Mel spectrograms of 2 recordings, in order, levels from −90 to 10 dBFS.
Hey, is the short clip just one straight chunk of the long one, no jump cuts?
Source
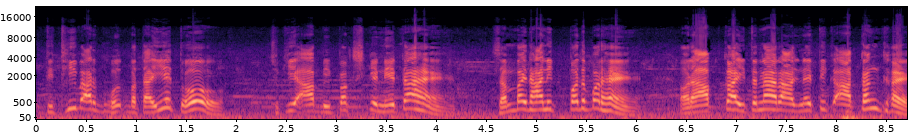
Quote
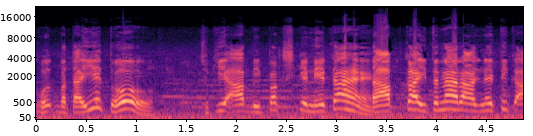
no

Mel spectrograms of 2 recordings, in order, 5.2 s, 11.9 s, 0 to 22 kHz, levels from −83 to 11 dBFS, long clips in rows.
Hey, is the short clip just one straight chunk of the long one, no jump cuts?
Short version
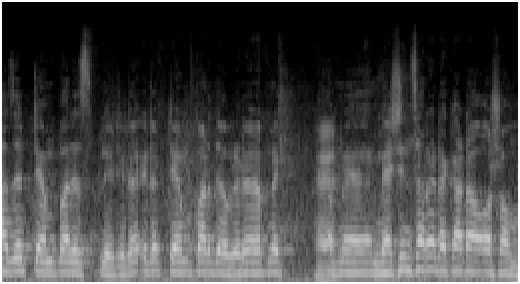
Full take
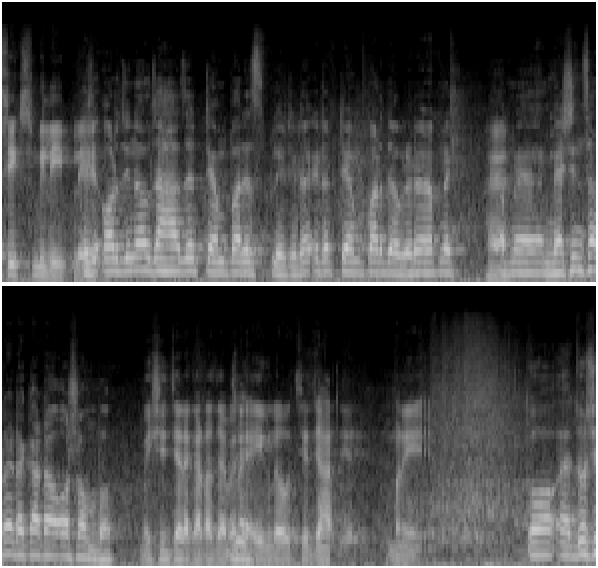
yes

